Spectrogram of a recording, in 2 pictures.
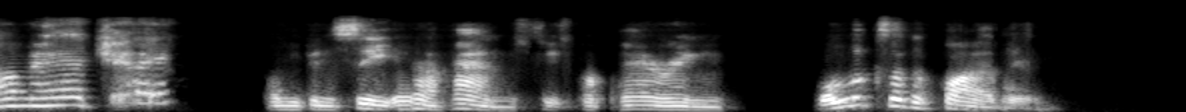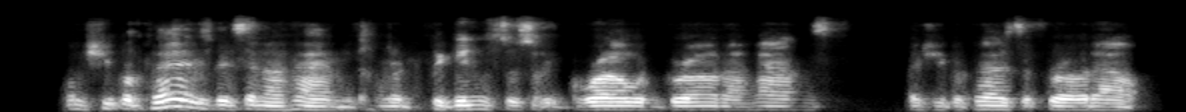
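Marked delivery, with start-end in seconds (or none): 0.0-0.9 furious, angry half-scream, a mild yell. Narrating a scene where she screams at Killian, screaming. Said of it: "she just sort of like screams".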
